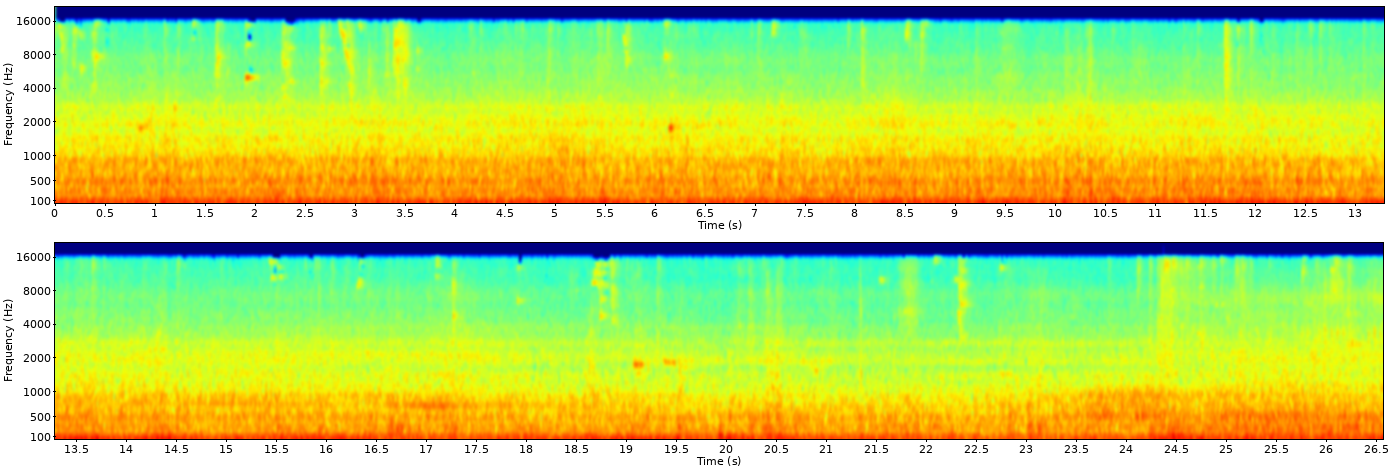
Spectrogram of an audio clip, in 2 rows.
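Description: Keisei 3600 series electric train running steadily, heard from inside the car: a continuous low rumble of wheels on rail with a steady drone and occasional faint clicks.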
